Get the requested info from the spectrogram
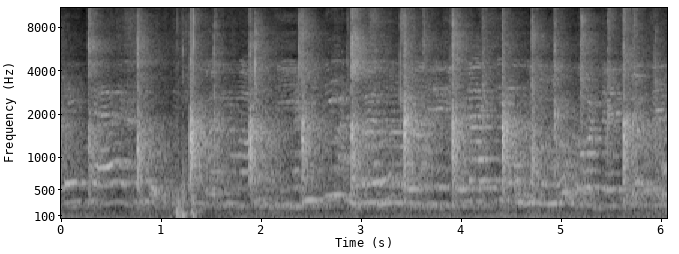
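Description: Group hand clapping in a steady rhythm, about two claps a second, keeping time for giddha folk dancing.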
